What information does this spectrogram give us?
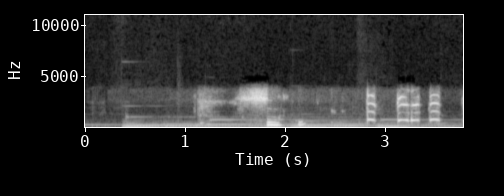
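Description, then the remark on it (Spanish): A man, asked to imitate a hen, does so with a nasal voice: a long, wavering squawk, then a quick series of short, sharp clucks, fairly loud against a low background hum. “Hazle, hazle como un monkey. Changuito. No. Hazle como, como una gallina.”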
